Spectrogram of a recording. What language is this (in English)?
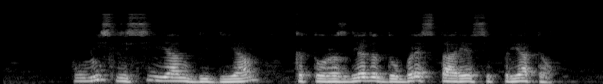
Bulgarian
